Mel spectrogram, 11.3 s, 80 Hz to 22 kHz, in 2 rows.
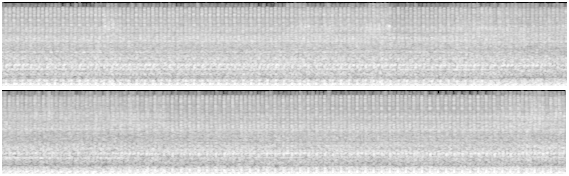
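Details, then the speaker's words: Roper with solid-lifter cam, first running, lash set about 0.008 in intake and 0.013 in exhaust: steady idle with a light, even valve clatter about three ticks a second; normal solid-lifter tick, sounds healthy. "you can hear the valves ticking they all do that that's because they had salt lifter cams and you have to leave the flat tap it's open a little bit so they all clatter a little bit"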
